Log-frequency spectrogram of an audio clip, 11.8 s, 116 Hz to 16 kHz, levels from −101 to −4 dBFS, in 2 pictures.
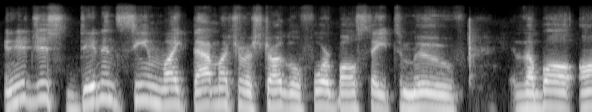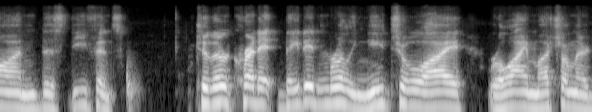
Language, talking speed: English, 170 wpm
